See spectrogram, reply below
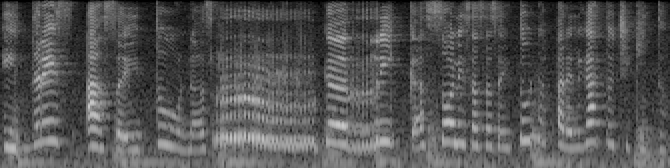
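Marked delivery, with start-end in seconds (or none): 2.1-3.2 higher rolled purr; happy purr. A narrator's reading. Kitten relishes its olives, contented purr. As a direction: purr with delight.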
